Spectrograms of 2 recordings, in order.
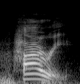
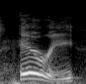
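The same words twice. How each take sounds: First: The first vowel sounds like car. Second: The first vowel is not like car.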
